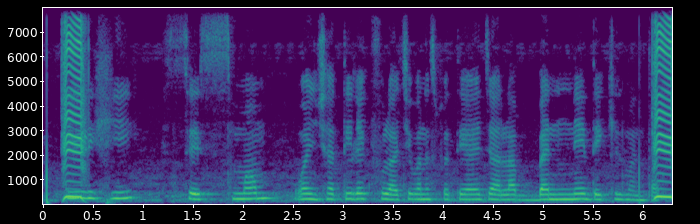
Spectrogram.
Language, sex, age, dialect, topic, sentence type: Marathi, male, 25-30, Varhadi, agriculture, statement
